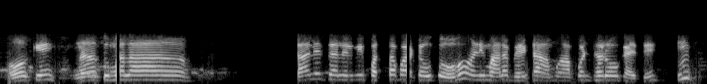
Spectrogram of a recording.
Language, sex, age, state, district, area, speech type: Marathi, male, 45-60, Maharashtra, Ratnagiri, urban, conversation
